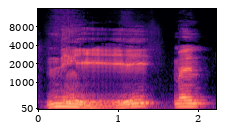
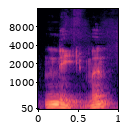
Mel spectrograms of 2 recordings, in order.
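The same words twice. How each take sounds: First: The pitch on ni dips and rises again. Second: The pitch on ni dips and stays low. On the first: The speaker calls it wrong. "So it doesn't go ni men, right?" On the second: The speaker calls it right. "It goes down and then falls off"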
